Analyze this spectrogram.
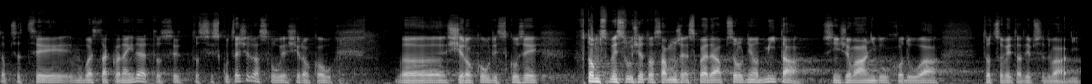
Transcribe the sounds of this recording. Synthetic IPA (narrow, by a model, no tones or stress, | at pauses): t̪opr̥ɛt͡sɪvuːbɛt͡st̪aklɛnɛjdɛt̪osɪt̪osɪskut̪ɛt͡ʃɲɛzaslohujɛʃɪɾokow | ʃɪɾo̞kowdɪskuzɪ | ft̪o̞msmɪsluʒɛt̪o̞samozreɛspɛːdɛːapso̞lut̪ɲɛo̞dmiːt̪aːsɲɪʒo̞vaːɲiːduːxo̞duːa | t̪ot͡sovɪt̪adɪpr̥ɛdva̰ːɟḭː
